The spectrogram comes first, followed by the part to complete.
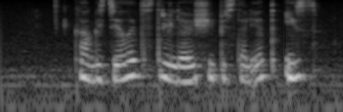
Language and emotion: Russian, neutral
